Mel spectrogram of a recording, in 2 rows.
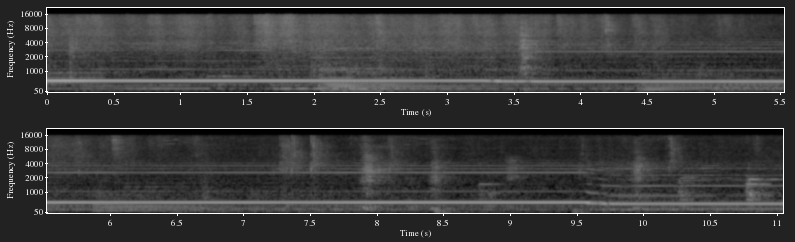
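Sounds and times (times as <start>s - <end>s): long held musical tone: 0.0s - 11.0s
low sustained notes: 0.0s - 11.0s.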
